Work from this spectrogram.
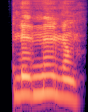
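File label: "le melon", French; frutas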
